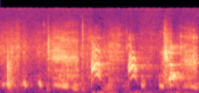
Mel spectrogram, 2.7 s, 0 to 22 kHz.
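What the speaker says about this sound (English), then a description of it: "Call off your dog, Bunny." A dog in a 1970s TV drama barks and yips several times in short, fairly close bursts, with some whimpering tones, heard alone without any talk over it.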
